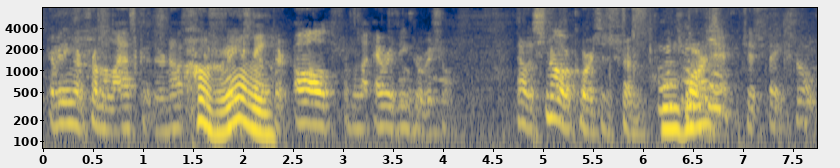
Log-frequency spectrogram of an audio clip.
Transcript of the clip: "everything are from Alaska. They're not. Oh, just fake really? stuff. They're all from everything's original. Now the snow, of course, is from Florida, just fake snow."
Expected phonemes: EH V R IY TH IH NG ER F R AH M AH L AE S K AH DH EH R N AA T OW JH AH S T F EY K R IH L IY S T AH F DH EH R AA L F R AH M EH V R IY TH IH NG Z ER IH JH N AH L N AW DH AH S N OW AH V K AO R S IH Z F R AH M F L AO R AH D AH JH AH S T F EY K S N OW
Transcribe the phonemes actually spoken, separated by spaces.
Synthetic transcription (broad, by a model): EH V R IY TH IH NG ER F R AH M AH L AE S K AH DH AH R N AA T OW R IH L IY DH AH R AA L F R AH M EH V R IY TH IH NG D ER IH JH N L N AW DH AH S N OW AH V K AO R S IH Z F R AH M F AO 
